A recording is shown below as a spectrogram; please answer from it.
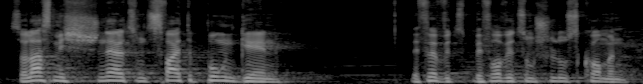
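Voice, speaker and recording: A man's voice: a little high, normal speed. Guy preaching in a big echoey church hall, hammers words again and again. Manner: emphatic, repeats key phrases, swings between loud and soft. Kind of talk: sermon. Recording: long hall reverb.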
